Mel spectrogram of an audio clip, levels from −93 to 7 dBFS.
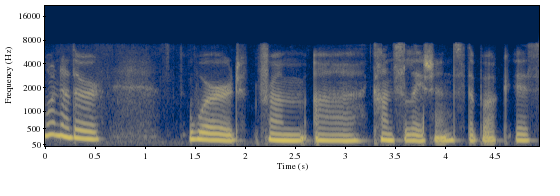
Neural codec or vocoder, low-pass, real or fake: none; 7.2 kHz; real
